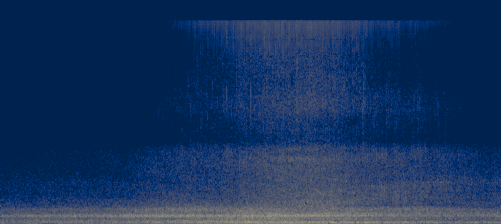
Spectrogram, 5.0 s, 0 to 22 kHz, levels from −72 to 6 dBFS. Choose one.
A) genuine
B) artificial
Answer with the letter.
B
